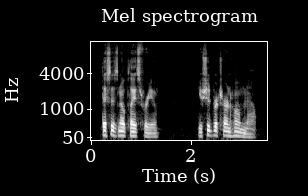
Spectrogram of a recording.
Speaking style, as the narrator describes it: she told him flatly

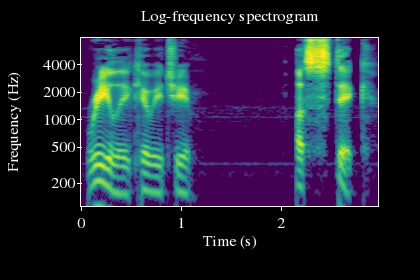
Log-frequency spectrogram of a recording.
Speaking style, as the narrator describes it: he said dryly

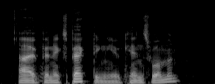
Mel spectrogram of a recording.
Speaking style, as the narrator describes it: he said, his voice calm and rich

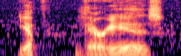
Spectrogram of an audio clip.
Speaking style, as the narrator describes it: Lindsay leaned toward Kaname and murmured

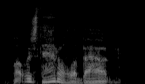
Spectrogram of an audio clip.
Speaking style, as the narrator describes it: Lindsay asked quietly

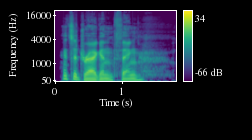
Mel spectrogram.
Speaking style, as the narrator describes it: Corwin said wearily

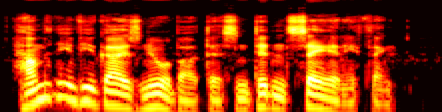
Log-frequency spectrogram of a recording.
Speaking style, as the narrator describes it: She asked Liara in her low voice

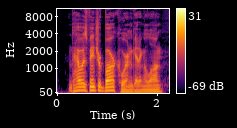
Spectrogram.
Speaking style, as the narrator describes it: in the same calmly solicitous tone, he said

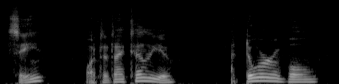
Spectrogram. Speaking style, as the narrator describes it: Azalin murmured to Kate

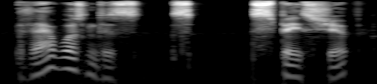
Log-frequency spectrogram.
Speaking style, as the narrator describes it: Kate muttered

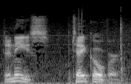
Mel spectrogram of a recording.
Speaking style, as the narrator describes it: He barked to one of the waitresses

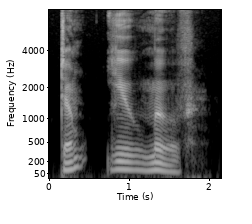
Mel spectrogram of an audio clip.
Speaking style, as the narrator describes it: Fee said, her voice low

